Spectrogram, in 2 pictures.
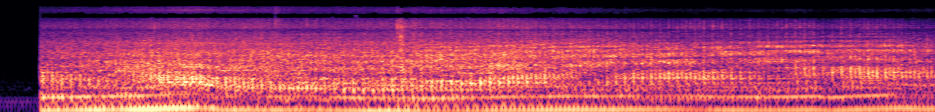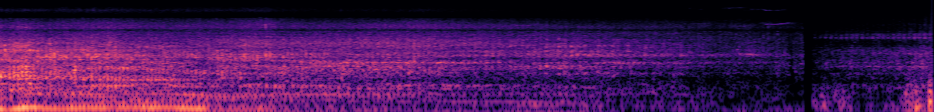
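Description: Heavy delivery lorry's diesel engine running as the low-loader carrying the new John Deere machine arrives, a steady low engine note that starts suddenly, is loudest in the first few seconds and then gradually eases off.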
